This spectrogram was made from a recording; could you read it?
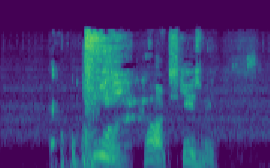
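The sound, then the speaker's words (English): A single loud sneeze from a person getting over a cold, a sharp breathy burst followed by a couple of short voiced gasps and sniffs as it trails off. “sorry, I think I'm about to sneeze.”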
